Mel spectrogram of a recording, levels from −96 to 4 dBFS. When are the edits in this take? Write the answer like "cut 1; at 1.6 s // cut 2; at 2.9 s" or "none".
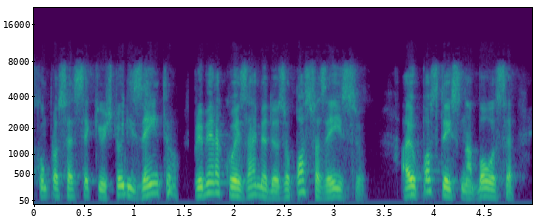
cut 1; at 1.5 s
